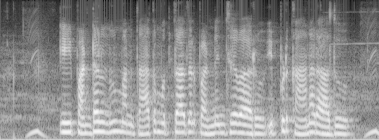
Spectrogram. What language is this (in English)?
Telugu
